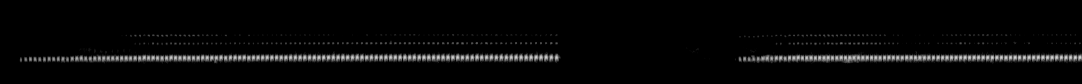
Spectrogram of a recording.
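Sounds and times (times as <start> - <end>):
toad calling: 0.2 - 5.6, 7.0 - 10.8.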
